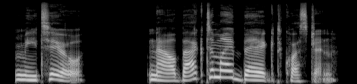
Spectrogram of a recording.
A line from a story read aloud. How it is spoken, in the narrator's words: Rachel said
